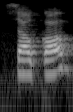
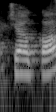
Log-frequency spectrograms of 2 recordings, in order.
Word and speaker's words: Txoko: También eso fue un desafío acá en Córdoba, cuando abrió este lugar de comida vasca que se llama Choco, se escribe T-X-O-K-O, Choco, pero bueno, se pronuncia Choco.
